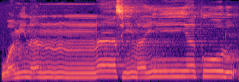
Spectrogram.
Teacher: wa minan nas dibaca dengung 2 harakat panjangnya · nun yang berharokat tasdid, maka kita baca dengan didengungkan 2 harokat karena masuk dalam kategori gunnah musyaddadah.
